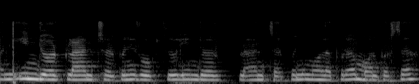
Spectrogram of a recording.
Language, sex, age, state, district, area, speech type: Nepali, female, 45-60, West Bengal, Jalpaiguri, urban, spontaneous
